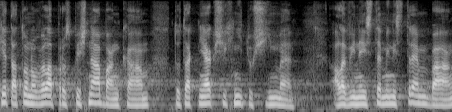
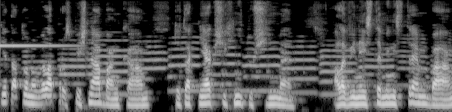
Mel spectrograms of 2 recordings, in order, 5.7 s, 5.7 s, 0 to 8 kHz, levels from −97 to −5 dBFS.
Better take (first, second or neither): first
